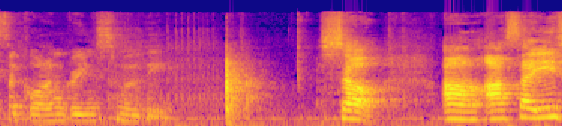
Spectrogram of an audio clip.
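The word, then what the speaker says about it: açaí: So Tracy, it's spelled A-C-I, A-C-A-I, acai. And a lot of people pronounce it acai, but it's actually acai.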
